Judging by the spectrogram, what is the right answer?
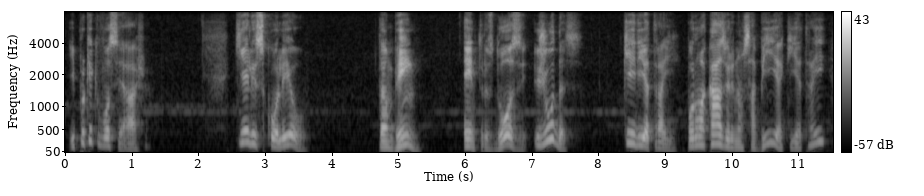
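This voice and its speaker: Gravelly man teaching Bible. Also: fairly high pitch, sing-song, unhurried, pauses often, faint music behind. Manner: conversational, peppered with tag questions, addresses listener as brother. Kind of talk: casual Bible study explained over a shared screen.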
